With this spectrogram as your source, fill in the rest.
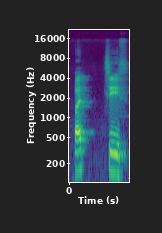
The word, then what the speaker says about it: پچیس: پچیس پچیس، مجموعة پچیس، چے مشدد هنا پچیس، ينطق مرتين لأنه مشدد پچیس.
